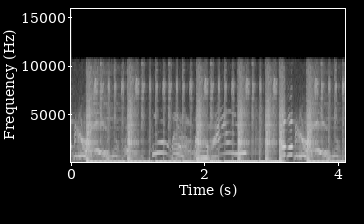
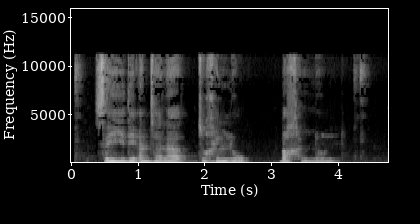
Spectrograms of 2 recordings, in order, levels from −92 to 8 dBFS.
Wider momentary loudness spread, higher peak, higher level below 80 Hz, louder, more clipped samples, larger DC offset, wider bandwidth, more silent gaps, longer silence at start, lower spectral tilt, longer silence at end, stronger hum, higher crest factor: second, 4 LU vs 20 LU; first, 0 dBFS vs -6 dBFS; first, -16 dBFS vs -54 dBFS; first, -15 LUFS vs -28 LUFS; neither; neither; about the same, 11 kHz vs 11.5 kHz; neither; about the same, 0 s vs 0.05 s; about the same, -4 dB/octave vs -5 dB/octave; second, 0 s vs 0.35 s; neither; second, 14 dB vs 22 dB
